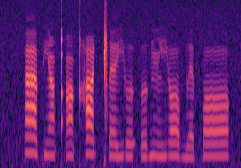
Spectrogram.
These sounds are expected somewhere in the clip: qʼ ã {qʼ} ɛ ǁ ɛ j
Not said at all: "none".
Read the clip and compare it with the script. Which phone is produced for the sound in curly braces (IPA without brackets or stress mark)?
qʰ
